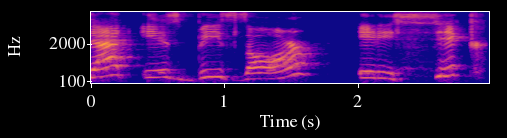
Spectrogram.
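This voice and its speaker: A woman's raised, projected voice with a Serbo-Croatian accent, bright and sharp, lively in intonation, at a very slow pace. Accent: Balkan (Serbo-Croatian) accent in English. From Yugoslavia. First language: not English; English is her third language. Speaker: political candidate. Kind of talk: political interview.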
